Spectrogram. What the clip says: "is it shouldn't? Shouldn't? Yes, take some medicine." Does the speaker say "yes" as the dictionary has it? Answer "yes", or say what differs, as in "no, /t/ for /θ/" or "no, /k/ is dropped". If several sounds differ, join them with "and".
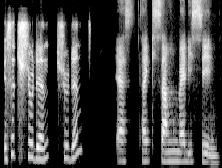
yes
